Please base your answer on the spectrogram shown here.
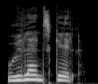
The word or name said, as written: udlandsgæld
